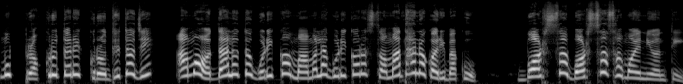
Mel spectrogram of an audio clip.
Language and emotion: Odia, angry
